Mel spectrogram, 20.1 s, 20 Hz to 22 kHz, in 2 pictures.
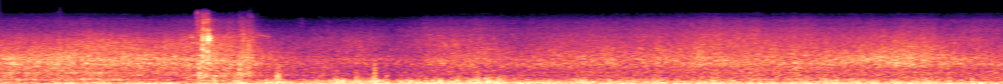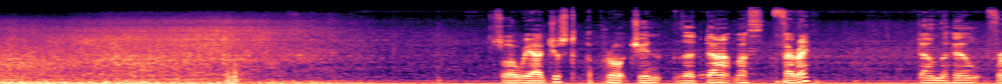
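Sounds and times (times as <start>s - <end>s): car engine and road rumble: 0.0s - 20.0s
wind buffeting microphone: 0.0s - 20.0s.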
